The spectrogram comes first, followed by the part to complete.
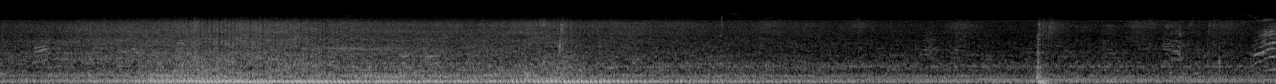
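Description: Low engine rumble of a passing motor vehicle, swelling over the first couple of seconds, holding, then fading away by about eight seconds in. A single sharp knock near the end.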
